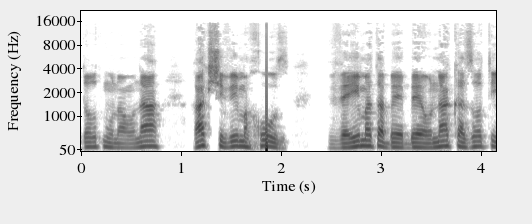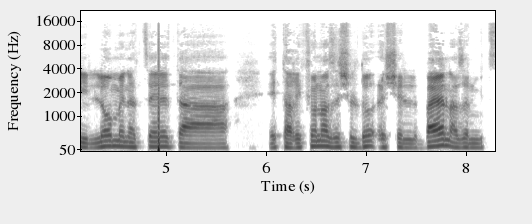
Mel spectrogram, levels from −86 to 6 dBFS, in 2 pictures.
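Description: At 1.85 s and 4.92 s, invalid numbers at full scale: broken calculations pinned short blocks to an extreme value, heard as sharp bangs; waveform shows flat slabs at one extreme, spectrogram full-band vertical lines.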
